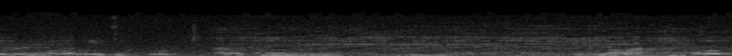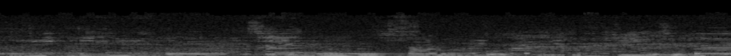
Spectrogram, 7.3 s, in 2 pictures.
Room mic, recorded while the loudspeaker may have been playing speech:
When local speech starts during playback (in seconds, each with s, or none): none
